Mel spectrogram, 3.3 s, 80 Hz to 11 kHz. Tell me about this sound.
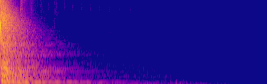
Stone on Dry Well
This is simply dropping a rock to a well which I thought had water, but turned out was dry.
Recorded with Sound Devices 302 + Primo EM172 Omnidirectional mic.
drop, hit, impact, reverb, rock, stone, well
